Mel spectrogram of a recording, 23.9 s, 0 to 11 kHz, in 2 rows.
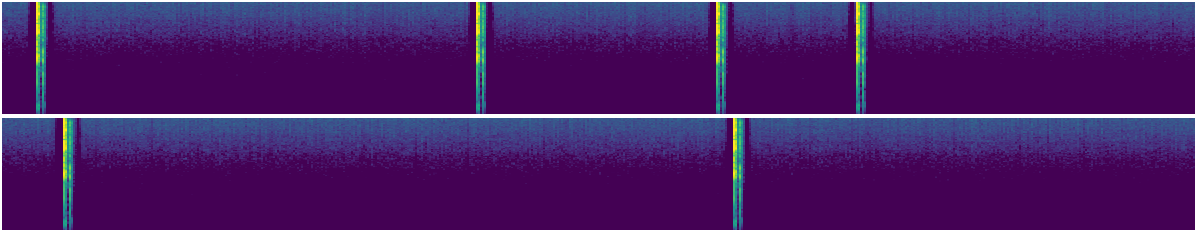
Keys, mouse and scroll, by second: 0.0 alt+scroll down 1, 0.9 space, 6.1 click, 6.7 click, 7.1 click, 12.5 click, 19.6 click, 21.6 click.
